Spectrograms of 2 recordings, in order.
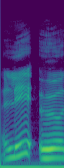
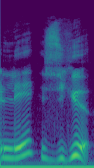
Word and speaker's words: les yeux: видит это слово, да, он может прочитать это как вот там les yeux, да, например, или les yeux. А здесь читается вообще les yeux.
